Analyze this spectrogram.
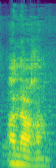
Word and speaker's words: Anara: comment on peut prononcer votre nom mon prénom se pronce très facilement Anara ou pvezv vous présenter votre âge où vous vivez je m'appelle Anara je vis au Kazakhstan la ville de almati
